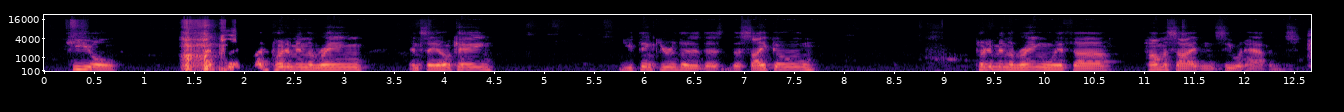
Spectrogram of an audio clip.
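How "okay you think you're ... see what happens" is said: ordinary talk, nothing marked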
